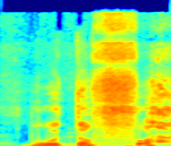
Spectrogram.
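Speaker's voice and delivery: loud, very high, botched New York accent. Asked to do a New York accent, a friend tries: attempted New York accent. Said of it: "Dude, that was Russian".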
